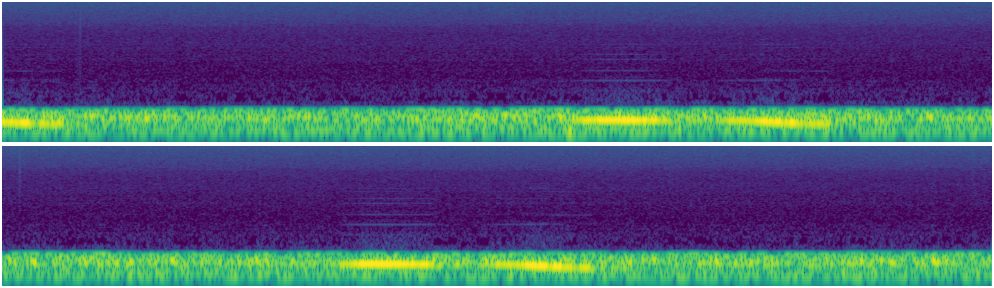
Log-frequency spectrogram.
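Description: A whale gives low, drawn-out moans that slide downward, over a steady deep underwater rumble.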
